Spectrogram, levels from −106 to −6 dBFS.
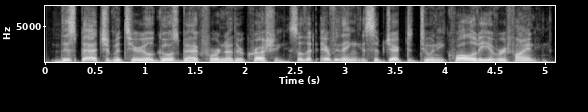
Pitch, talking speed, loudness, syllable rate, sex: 130 Hz, 225 wpm, -17 LUFS, 6.9 syllables/s, male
